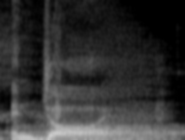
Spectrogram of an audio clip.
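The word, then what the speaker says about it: enjoy: Next ఎంజాయ్, ఎంజాయ్. జాయ్ is second syllable. That's why you put stress mark on second syllable.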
